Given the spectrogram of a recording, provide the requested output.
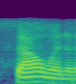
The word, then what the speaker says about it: Samhain: And if you try to spell it, it'll spell like it's Samhain, but that's Samhain, and that's where the roots of Halloween come from.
